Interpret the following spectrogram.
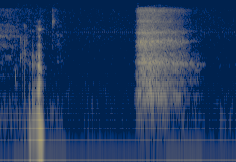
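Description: A man's faint breath on a video call: a short soft sound just after the start, then an audible breath lasting about half a second, about one and a half seconds in, as he pauses between remarks.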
